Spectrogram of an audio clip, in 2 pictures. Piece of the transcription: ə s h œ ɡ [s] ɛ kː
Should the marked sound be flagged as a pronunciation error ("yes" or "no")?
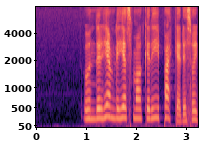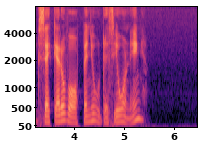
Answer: no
